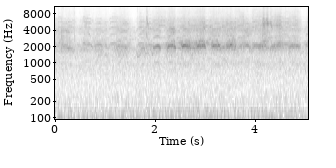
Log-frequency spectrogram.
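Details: Black-headed gull at its nest with two chicks, 15 May 2016, giving harsh, grating calls, several per second in an uneven run, over a steady low rumble of wind.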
